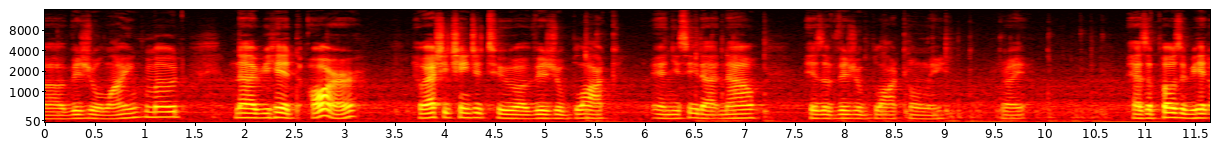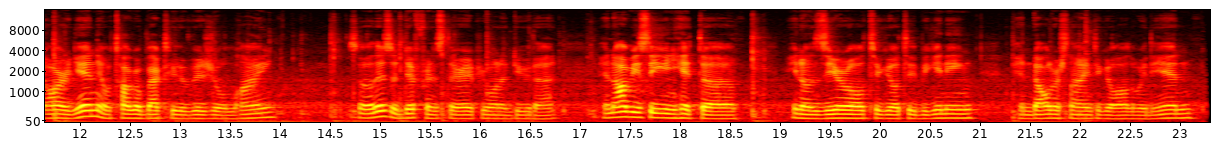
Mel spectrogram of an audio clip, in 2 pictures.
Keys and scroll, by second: 0.0-0.6 typing, 6.4-16.6 typing, 18.7 typing, 22.0 shift+4.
